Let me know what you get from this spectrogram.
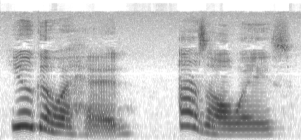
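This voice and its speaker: Woman reader doing a rooster prince, young, male, clever, patient, matter-of-fact, lively pitch. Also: measured pace, creaky, exaggerated voice. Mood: calm.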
